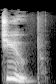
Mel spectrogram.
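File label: "dupe", British English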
